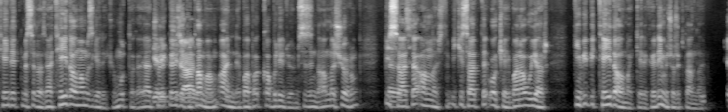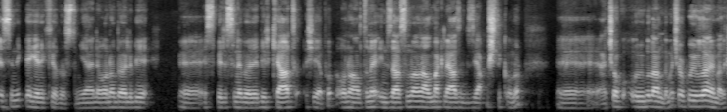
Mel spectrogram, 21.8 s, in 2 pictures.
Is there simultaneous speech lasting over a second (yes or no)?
yes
